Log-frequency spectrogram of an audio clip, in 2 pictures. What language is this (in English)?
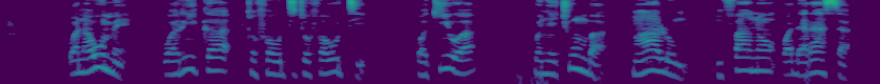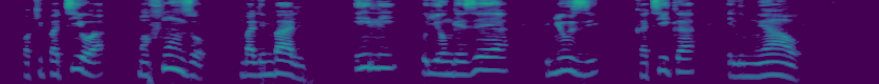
Swahili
